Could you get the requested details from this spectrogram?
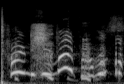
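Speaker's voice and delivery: very high, squeaky cartoon-mouse helium voice. A player voicing their hasted character, in a squeaky helium voice. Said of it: "That's like a Mickey Mouse voice or like a helium voice".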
